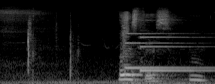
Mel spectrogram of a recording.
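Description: About a second in, a bell-like chime strikes and rings on, several clear tones held together, from the film's soundtrack. A short "hmm" is heard over it.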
